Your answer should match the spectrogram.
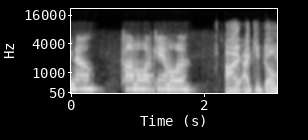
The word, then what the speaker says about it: Kamala: pronounce her name now kamala kamala i i keep going with camelot because i was told it was like pamela except with the kids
